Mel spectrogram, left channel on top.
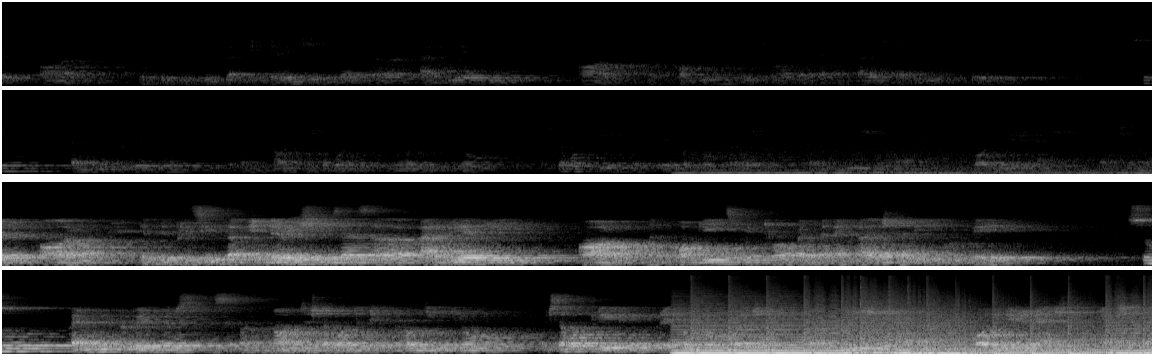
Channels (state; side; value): quieter; left; 31.2 dB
